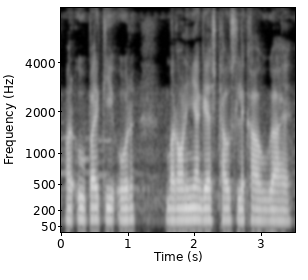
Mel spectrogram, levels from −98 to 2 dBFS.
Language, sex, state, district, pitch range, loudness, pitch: Hindi, male, Uttar Pradesh, Lalitpur, 105-110 Hz, -16 LUFS, 110 Hz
